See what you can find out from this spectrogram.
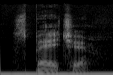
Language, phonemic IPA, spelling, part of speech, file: Italian, /ˈspɛt͡ʃe/, specie, adverb / noun, It-specie.ogg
